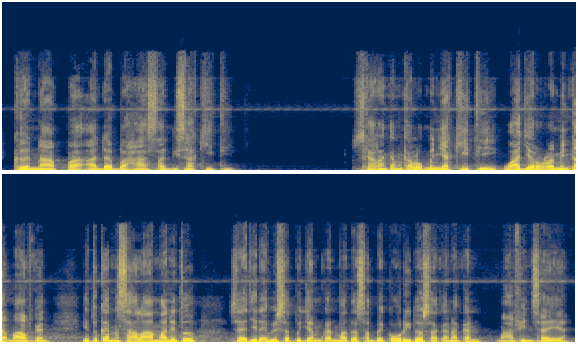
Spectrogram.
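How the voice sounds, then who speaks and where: A man giving a lively religious lecture to an audience, asking rhetorical questions and joking. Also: on the high side, brisk. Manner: animated, rhetorical questions, jokes and laughs with the crowd. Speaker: Islamic preacher. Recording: long hall reverb.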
